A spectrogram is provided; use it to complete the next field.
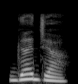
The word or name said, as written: ಗಜ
